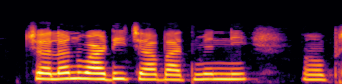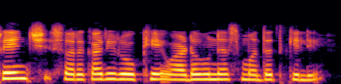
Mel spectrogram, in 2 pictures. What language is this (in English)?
Marathi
